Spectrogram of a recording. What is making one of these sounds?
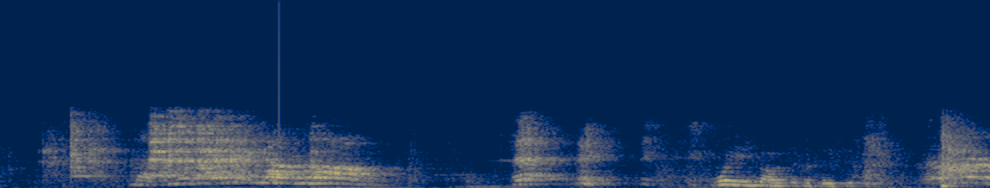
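A small girl speaks in a high, eager voice.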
